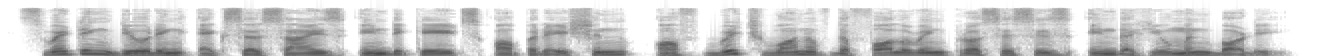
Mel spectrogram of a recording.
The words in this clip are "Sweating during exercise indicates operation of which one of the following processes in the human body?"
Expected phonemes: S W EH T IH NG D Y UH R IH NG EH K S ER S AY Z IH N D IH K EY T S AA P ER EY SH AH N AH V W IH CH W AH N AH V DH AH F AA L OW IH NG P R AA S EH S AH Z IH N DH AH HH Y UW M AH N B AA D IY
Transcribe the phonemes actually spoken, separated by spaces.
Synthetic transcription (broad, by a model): S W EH T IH NG D Y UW R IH NG EH K S ER S AY Z IH N D IH K EY T S AA P ER EY SH AH N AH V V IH CH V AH N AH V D AH F AA L OW IH NG P R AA S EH S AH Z IH N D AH HH Y UW M AH N B AA D IY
